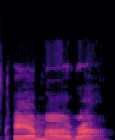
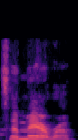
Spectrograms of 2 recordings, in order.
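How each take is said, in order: First: Tamara as TAM-uh-ruh, slow, with the first syllable stressed; her preferred pronunciation. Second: Tamara as tuh-MEH-ruh, stressed on the middle syllable; the other pronunciation. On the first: Host settling for chat how she says her viewer's name, slowly. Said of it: "It's Tamara". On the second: Host showing chat the version she won't use, stated plainly. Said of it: "Not Tamara". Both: Shown as a demonstration.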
